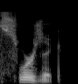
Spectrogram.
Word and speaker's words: Swerczek: It's Seth Swerzik.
